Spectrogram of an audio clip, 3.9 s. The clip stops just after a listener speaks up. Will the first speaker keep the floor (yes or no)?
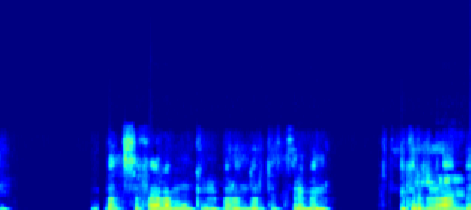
yes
